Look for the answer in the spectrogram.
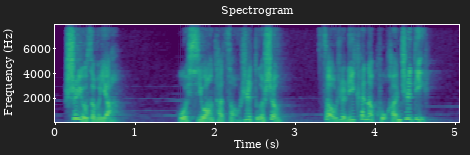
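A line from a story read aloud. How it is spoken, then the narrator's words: Nearly shouting. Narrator (Chinese): 朱瑜几乎是喊了出来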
